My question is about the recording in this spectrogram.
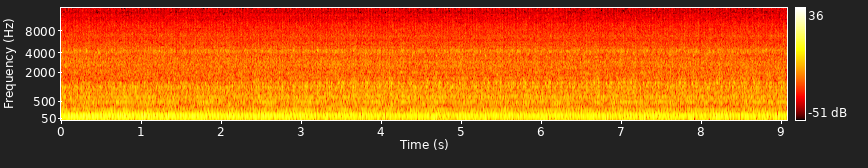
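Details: Cadillac misfiring at idle after heavy rain, codes for cylinders 1 and 7 plus random misfire; rough, stumbling lope about twice a second; owner plans to change coils, MAP sensors new.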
